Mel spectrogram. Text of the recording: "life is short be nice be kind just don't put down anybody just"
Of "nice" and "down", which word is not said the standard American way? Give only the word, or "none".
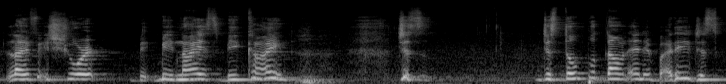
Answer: none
